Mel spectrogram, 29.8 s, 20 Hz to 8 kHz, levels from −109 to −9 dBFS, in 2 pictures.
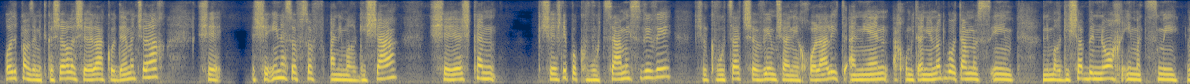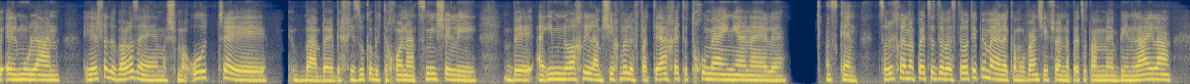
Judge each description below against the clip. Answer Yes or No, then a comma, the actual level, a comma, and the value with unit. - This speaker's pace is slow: No, average, 145 wpm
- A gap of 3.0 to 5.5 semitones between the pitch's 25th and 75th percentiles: Yes, average, 3.7 semitones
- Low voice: No, medium, 180 Hz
